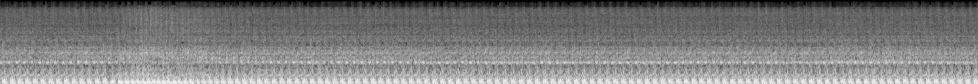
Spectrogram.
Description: Is this normal idle for 650r? It wobbles after I give it a rev.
